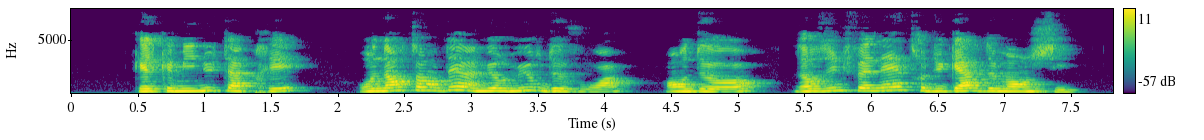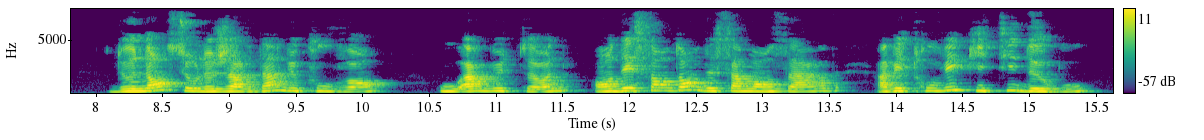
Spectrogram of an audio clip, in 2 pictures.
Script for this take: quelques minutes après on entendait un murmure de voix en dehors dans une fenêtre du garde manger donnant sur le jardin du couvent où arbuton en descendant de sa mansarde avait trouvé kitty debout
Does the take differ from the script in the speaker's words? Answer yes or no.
no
